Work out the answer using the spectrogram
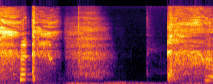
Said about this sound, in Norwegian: får litt hosteanfall her.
